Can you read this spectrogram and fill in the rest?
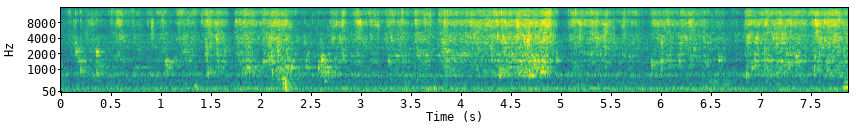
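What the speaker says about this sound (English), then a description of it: "And I rinse it out a couple times with hot water." Hot running water pours steadily from a tap to rinse a surge bucket milker, a continuous rushing splash with small fluctuations throughout.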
